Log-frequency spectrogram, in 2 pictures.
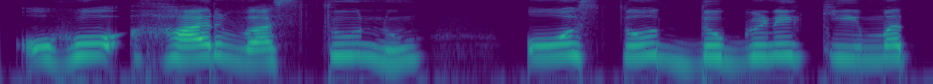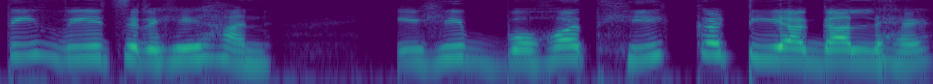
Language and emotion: Punjabi, disgusted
